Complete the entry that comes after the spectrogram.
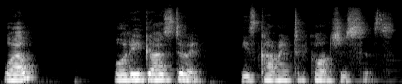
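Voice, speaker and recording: A woman's voice: fairly high pitch, a little slow, soft background music. A woman game master narrating a tabletop game casually, sounding a little congested from a cold. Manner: casual, relaxed narration with fillers.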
